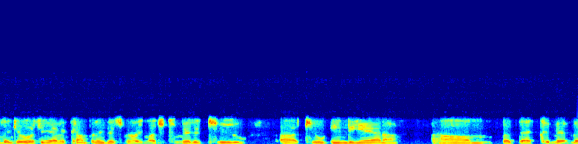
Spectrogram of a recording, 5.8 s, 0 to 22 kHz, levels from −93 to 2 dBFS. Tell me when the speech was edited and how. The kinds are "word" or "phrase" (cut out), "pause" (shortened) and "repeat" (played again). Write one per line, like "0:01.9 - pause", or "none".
none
